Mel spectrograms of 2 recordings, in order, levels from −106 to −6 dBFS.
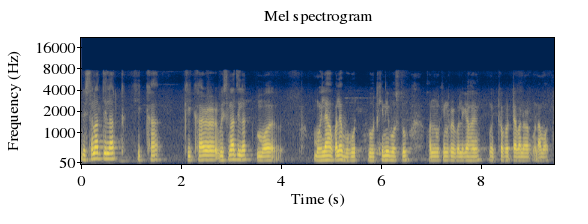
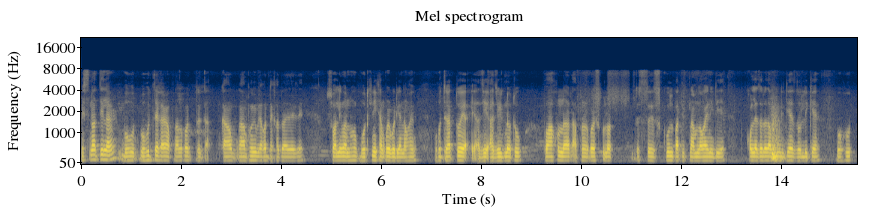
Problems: constant background noise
